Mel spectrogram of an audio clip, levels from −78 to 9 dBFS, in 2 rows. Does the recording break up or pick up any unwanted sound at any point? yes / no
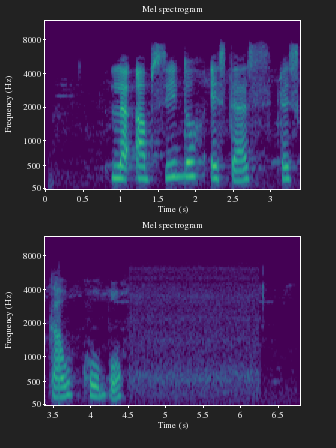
no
